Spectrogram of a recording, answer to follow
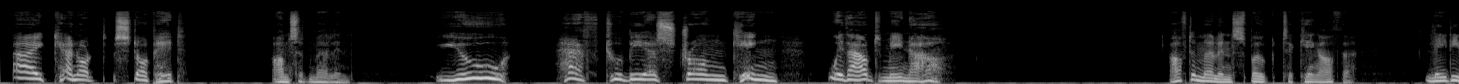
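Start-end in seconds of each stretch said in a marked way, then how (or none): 0.1-9.5 higher, slow, solemn; a grave wizard giving final counsel; old wizard. A narrator's reading. Merlin urging Arthur to be strong.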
